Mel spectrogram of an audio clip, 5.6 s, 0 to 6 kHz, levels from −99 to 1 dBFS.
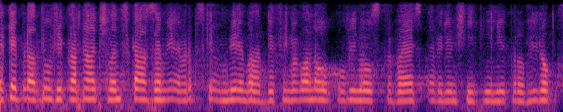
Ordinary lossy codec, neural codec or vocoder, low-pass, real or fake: Opus, 16 kbps; codec, 16 kHz in and 24 kHz out, 0.6 kbps, FireRedTTS-2 codec; 5.4 kHz; fake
